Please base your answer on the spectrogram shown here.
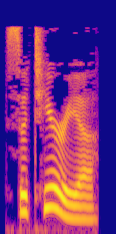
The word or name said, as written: Ceteria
